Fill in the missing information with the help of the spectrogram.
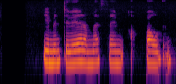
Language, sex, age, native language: Icelandic, female, 13, Icelandic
